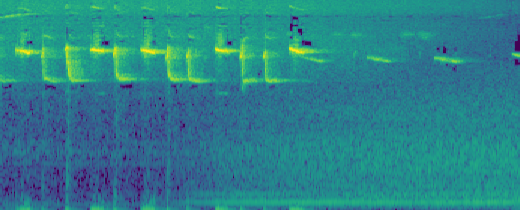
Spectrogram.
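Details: Great Tit stanza made of falling two-note syllables repeated in a brisk series for about three seconds, then trailing off into a few faint, thin single notes.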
